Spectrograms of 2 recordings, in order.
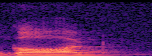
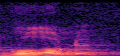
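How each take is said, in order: First: The vowel is an open rounded 'aw' sound. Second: The vowel is a close rounded 'o' sound. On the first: The speaker calls it right. "बल्कि गॉड" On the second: The speaker calls it wrong. "न गोड"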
